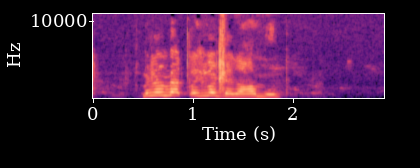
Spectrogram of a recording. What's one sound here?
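A young boy asks a question pleadingly, close by.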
